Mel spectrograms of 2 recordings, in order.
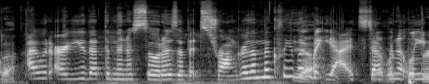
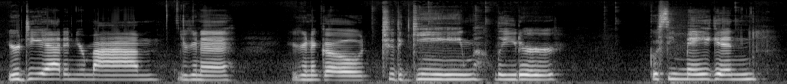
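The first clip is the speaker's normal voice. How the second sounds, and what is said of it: Cleveland accent with flat A. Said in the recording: “there's that Cleveland A ... similar to like a Minnesota accent”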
